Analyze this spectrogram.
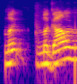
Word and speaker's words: Mogollon: Arizona has help me pronounce this, Adam, Mogollon? Mogollon Rim, yes.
